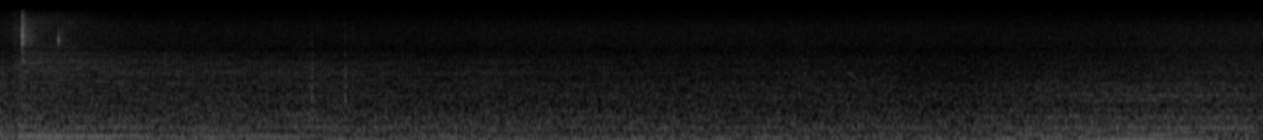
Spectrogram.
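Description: Low steady background hum of room noise, fan-like, with one faint click just after the start.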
